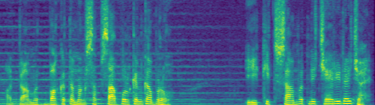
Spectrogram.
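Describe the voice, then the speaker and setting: An actor playing a casual, teasing construction worker with an Ilocano accent in a radio comedy-drama. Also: male voice, fairly high pitch, normal speed, over music, close to an everyday voice. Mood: teasing, grumbling.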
